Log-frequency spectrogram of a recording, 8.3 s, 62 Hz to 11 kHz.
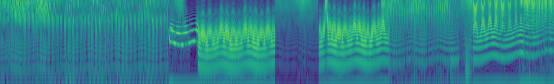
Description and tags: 2-bar loop that rises in pitch as it flutters and skitters and pans; made with Audiomulch and Adobe Audition
pitched, electronic, loop, skittery, 2-bar, industrial, sound-design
